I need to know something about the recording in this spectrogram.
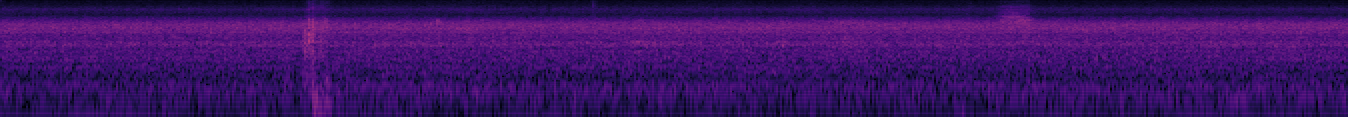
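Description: Steady hiss of room noise, with a single sharp knock about two seconds in.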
